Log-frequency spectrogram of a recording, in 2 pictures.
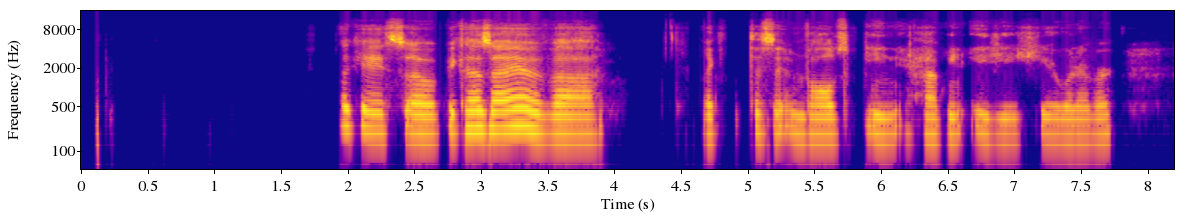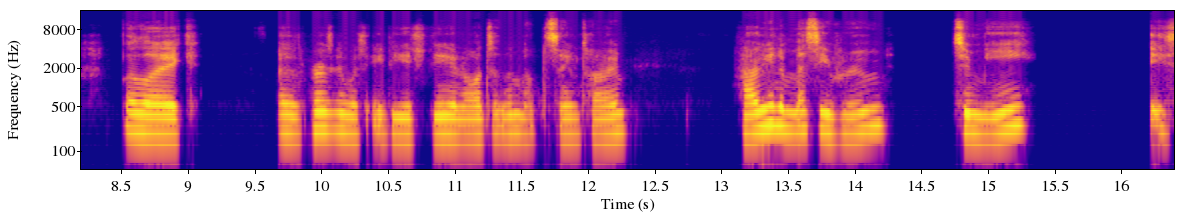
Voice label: voice message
